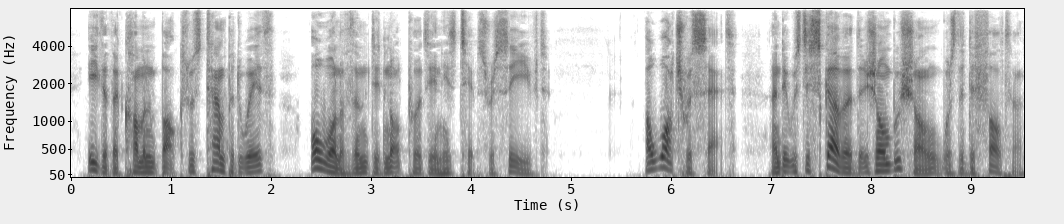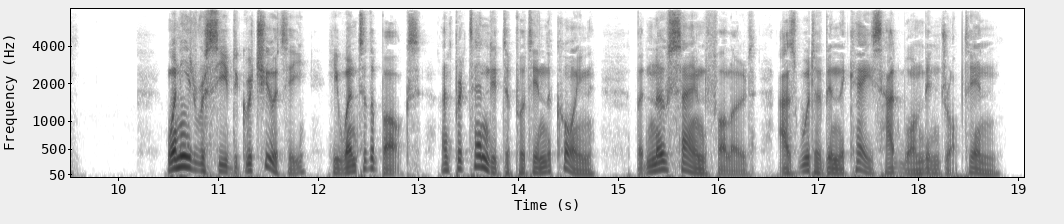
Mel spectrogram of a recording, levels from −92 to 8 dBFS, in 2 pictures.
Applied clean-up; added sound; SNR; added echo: none; none; none; none.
